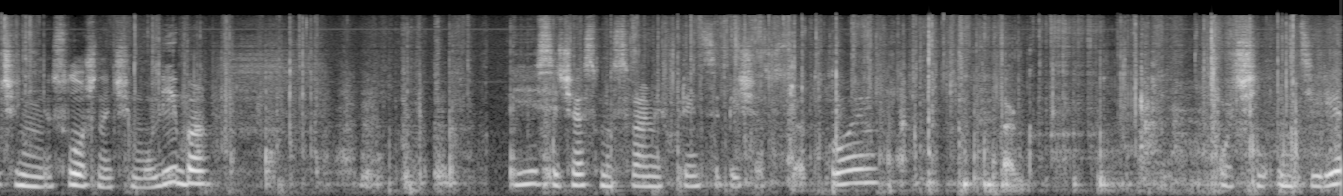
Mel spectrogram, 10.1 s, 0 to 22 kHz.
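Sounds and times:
cellophane crinkling: 0:00.0 - 0:10.0
cardboard box rustling: 0:00.1 - 0:10.0.

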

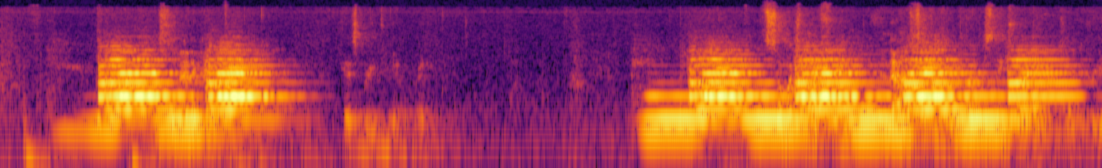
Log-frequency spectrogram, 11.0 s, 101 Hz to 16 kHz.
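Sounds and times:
wind ensemble playing chords: 0:00.8 - 0:02.9, 0:06.4 - 0:11.0.

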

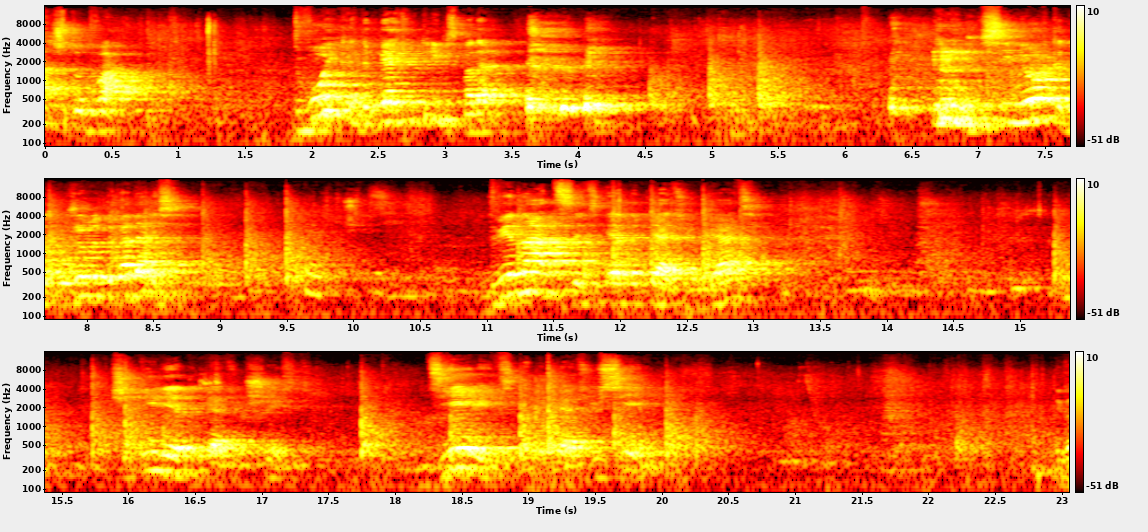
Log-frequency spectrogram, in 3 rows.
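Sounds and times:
man speaking: 0:00.0 - 0:01.0, 0:01.8 - 0:03.7, 0:06.6 - 0:08.9, 0:11.0 - 0:13.2, 0:15.9 - 0:17.5, 0:18.2 - 0:20.1
chalk tapping on blackboard: 0:07.6 - 0:09.7, 0:12.0 - 0:13.1.

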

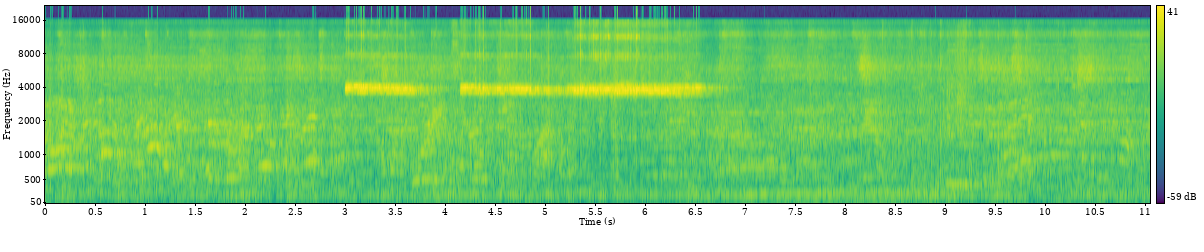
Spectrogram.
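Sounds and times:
crowd chatter in hall: 0:00.0 - 0:11.0
referee's whistle blasts: 0:03.0 - 0:06.8.

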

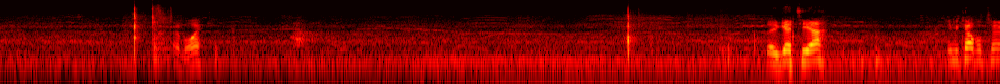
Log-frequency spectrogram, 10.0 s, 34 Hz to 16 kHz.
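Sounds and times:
baseball bat hitting ball: 0:01.3 - 0:01.7, 0:06.2 - 0:06.5.

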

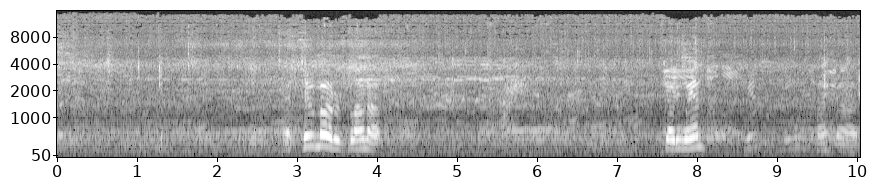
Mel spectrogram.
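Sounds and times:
distant people talking: 0:00.0 - 0:10.0
outdoor background noise: 0:00.0 - 0:10.0.

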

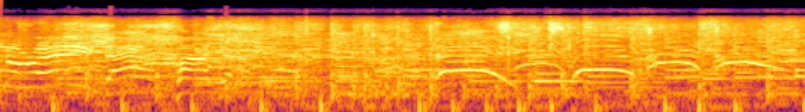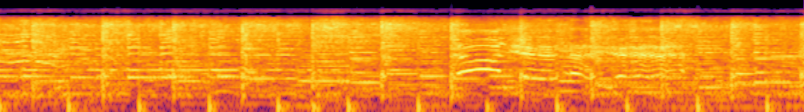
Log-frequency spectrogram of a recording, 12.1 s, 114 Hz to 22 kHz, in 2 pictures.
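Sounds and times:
gospel praise music: 0:00.0 - 0:12.0.

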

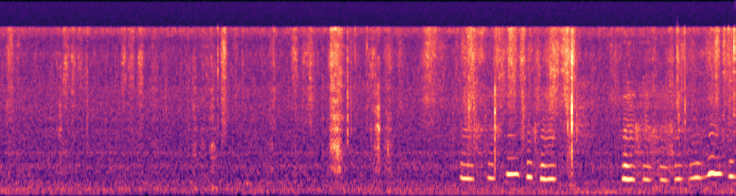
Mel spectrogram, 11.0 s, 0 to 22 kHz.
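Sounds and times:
woman humming a tune: 0:06.9 - 0:08.6, 0:09.3 - 0:11.0.

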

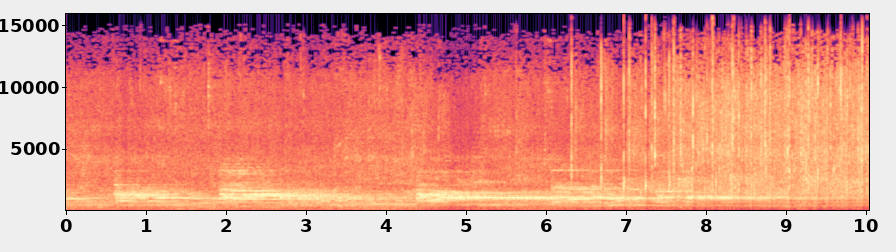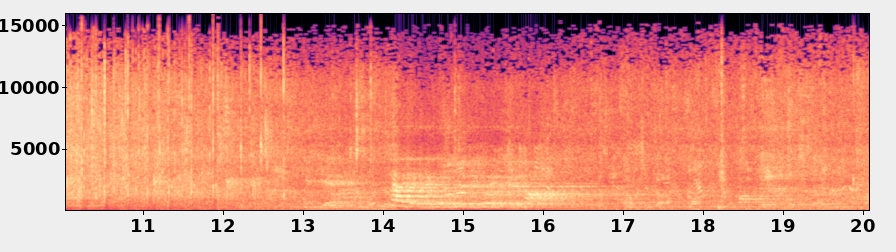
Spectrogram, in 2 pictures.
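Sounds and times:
audience applause: 0:06.7 - 0:13.0.

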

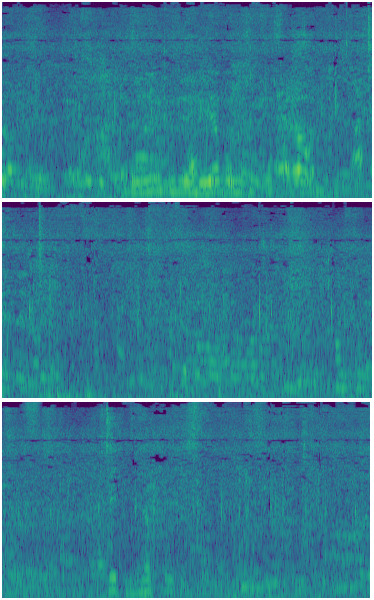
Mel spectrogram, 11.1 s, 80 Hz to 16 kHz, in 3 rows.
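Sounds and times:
indistinct voices of shoppers: 0:00.0 - 0:11.0.

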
